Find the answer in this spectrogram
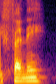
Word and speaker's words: Finnie: Even though we say Finny, we say Finny here.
